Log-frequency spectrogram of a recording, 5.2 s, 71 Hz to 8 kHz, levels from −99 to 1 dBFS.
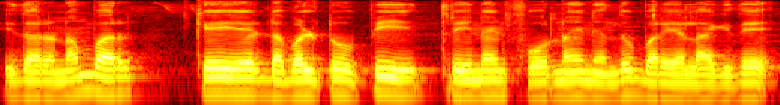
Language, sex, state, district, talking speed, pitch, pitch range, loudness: Kannada, male, Karnataka, Koppal, 140 wpm, 115 Hz, 100-115 Hz, -17 LUFS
